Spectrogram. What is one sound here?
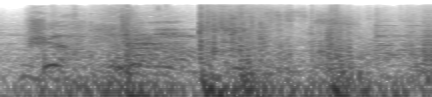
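A heavy kick thuds into a body against a stone wall.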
